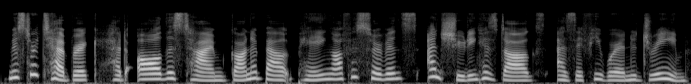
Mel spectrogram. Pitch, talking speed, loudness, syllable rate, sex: 230 Hz, 200 wpm, -19 LUFS, 4.4 syllables/s, female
